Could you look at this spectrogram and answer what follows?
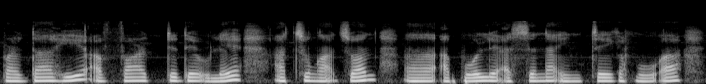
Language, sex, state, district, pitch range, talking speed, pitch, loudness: Mizo, female, Mizoram, Aizawl, 155-170 Hz, 180 wpm, 165 Hz, -15 LUFS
